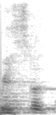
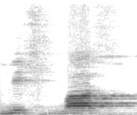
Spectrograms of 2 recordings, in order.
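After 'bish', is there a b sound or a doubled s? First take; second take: doubled s; b sound. First: The s sound is doubled with no b. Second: A clear b sound follows the s. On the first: The speaker calls it right. "আমরা কি বলি বিশ্বাস" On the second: The speaker calls it wrong. "আমরা কি তাই করি বিশবাস করি না"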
